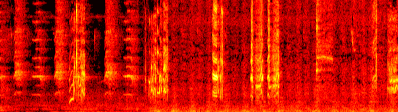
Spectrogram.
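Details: Asian pied starling singing more softly, with scratchy chattering phrases, short whistles and brief harsh bursts, accompanied by a low rumbling background hum.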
